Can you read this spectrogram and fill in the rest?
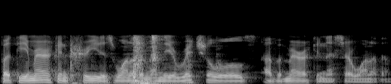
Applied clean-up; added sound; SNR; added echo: classical method log-MMSE.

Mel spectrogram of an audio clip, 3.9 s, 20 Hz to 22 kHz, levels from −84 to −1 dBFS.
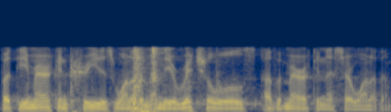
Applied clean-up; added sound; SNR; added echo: none; Slam; 8 dB; none.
